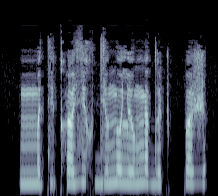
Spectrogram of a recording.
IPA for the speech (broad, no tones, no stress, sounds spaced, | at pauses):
mː ɛ tʲ œ kʰ œ zʲ o x dʲ u n o lʲ o ŋ æ d ɵ t͡ʃ pː œ ʒ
